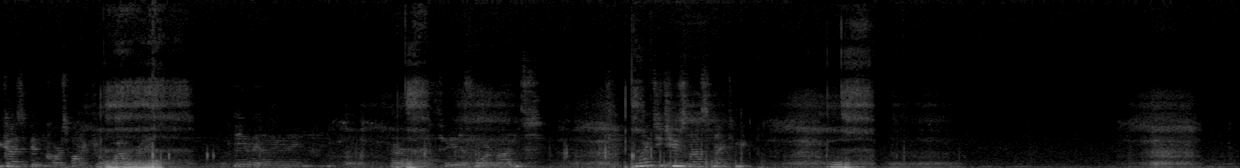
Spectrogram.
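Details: Low, irregular rumbling snores with snorts during sleep over faint room noise, recorded in the sleeper's favorite snoring spot; snoring.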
